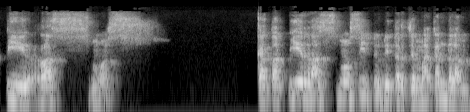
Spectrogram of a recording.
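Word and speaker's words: πειρασμός: Pencobaan yang bertubi-tubi dalam bahasa Ibrani itu dipakai kata piramos, pirasmos. Bapak Ibu tulis. Tulisnya sebenarnya tulisannya P-E-I-R-A-S-M-O-S. P-E-I-R-A-S-M-O-S. Bacanya pirasmos.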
